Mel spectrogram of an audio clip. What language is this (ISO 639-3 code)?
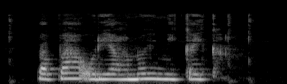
qxt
